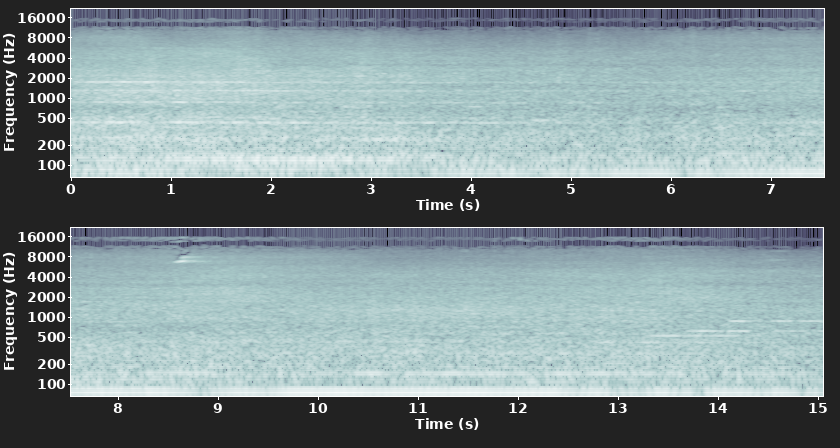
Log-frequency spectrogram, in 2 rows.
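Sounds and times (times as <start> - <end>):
steel wheels rumbling on rail: 0.0 - 15.0
brief high squeal: 8.6 - 8.9.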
